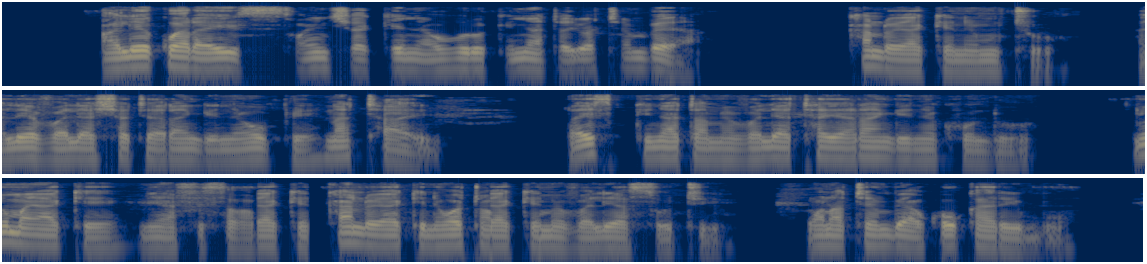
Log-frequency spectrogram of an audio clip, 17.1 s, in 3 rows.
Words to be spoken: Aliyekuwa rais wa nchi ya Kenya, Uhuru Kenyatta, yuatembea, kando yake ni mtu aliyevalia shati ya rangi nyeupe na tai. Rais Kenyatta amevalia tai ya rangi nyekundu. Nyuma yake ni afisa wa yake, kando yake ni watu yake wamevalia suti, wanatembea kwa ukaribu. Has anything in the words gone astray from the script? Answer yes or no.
no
